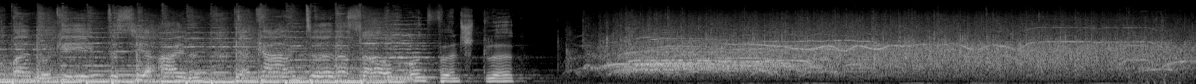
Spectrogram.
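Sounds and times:
speech: 0.2s - 2.3s, 3.6s - 5.3s
audience applause: 5.6s - 11.9s
whistling and cheering: 6.0s - 11.9s.

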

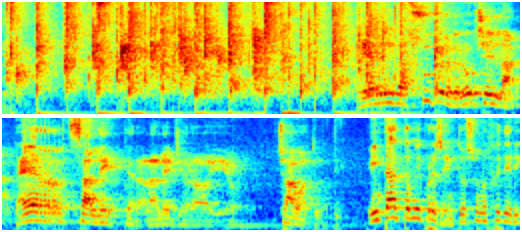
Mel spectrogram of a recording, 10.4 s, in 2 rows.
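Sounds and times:
applause, hand clapping: 0.0s - 4.6s
speech: 3.6s - 10.3s.

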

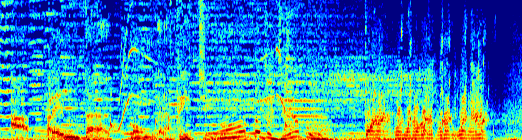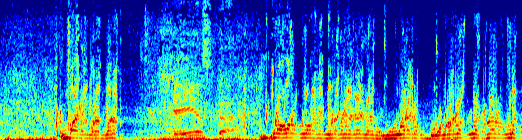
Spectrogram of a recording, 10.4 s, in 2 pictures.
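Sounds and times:
speech: 0.1s - 5.0s, 5.8s - 10.4s
person gargling: 3.7s - 5.0s, 7.8s - 10.4s.

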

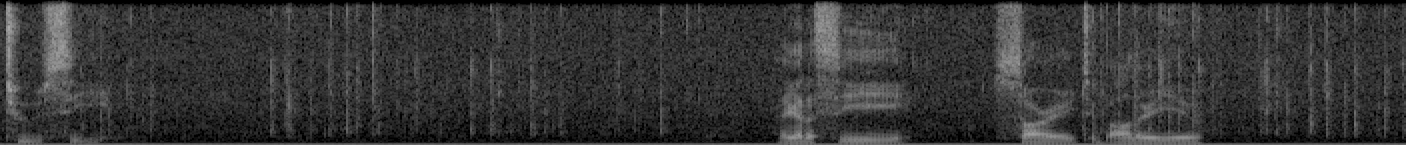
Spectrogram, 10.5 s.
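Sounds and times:
steady hiss: 0.0s - 10.5s
speech: 0.1s - 0.9s, 5.8s - 6.9s, 7.5s - 9.1s
keyboard typing: 2.0s - 5.2s, 8.2s - 10.5s.

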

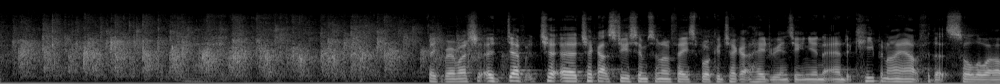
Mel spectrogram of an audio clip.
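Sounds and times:
audience applause for a musician: 0.0s - 5.3s
speech: 4.3s - 9.9s.

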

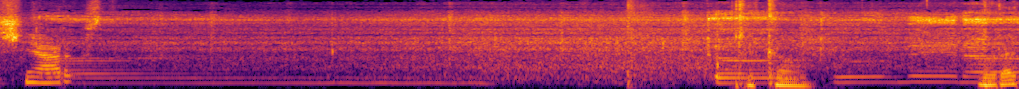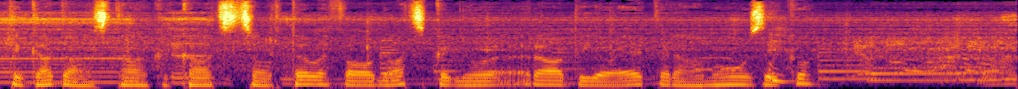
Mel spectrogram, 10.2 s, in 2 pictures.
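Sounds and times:
speech: 0.0s - 0.6s, 3.6s - 10.1s
low hum: 0.0s - 9.2s
sea surf rushing: 0.0s - 10.1s.

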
